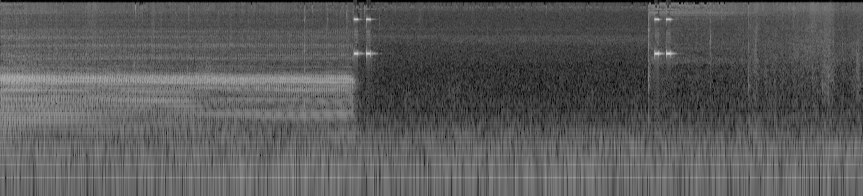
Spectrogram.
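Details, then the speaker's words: Automatic blood pressure monitor taking the third of three cuff measurements: motor hum stops, followed by paired electronic beeps. "so we'll count down between each measurement and it will measure your blood pressure three times"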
